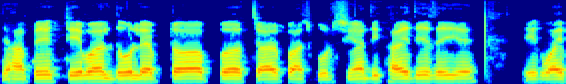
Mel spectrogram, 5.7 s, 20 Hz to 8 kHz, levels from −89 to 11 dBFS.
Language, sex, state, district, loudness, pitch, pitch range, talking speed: Hindi, male, Bihar, Samastipur, -16 LUFS, 115 Hz, 110-115 Hz, 150 wpm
